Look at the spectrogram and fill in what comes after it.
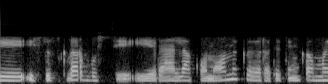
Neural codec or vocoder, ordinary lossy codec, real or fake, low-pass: none; Opus, 64 kbps; real; 7.2 kHz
